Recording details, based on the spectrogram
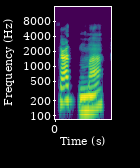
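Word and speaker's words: חכמה: La sabiduría viene de una palabra hebrea jatma, así se pronuncia, jatma, y se traduce como habilidad, prudencia.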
